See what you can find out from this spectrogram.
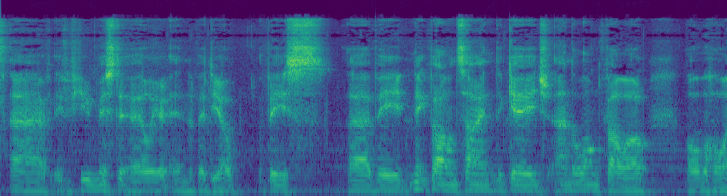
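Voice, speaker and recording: A man's voice: low voice, fairly bright tone, a little hiss or hum. A man hosting a gaming channel, giving a casual mod review commentary in an off-hand way, reading descriptions aloud with blunt asides, his voice starting to go.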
